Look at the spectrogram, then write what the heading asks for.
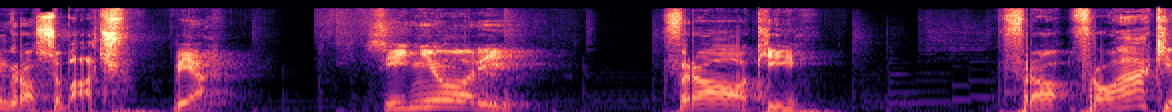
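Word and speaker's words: Froakie: Froaki o Froki? Credo si pronunci Froki.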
